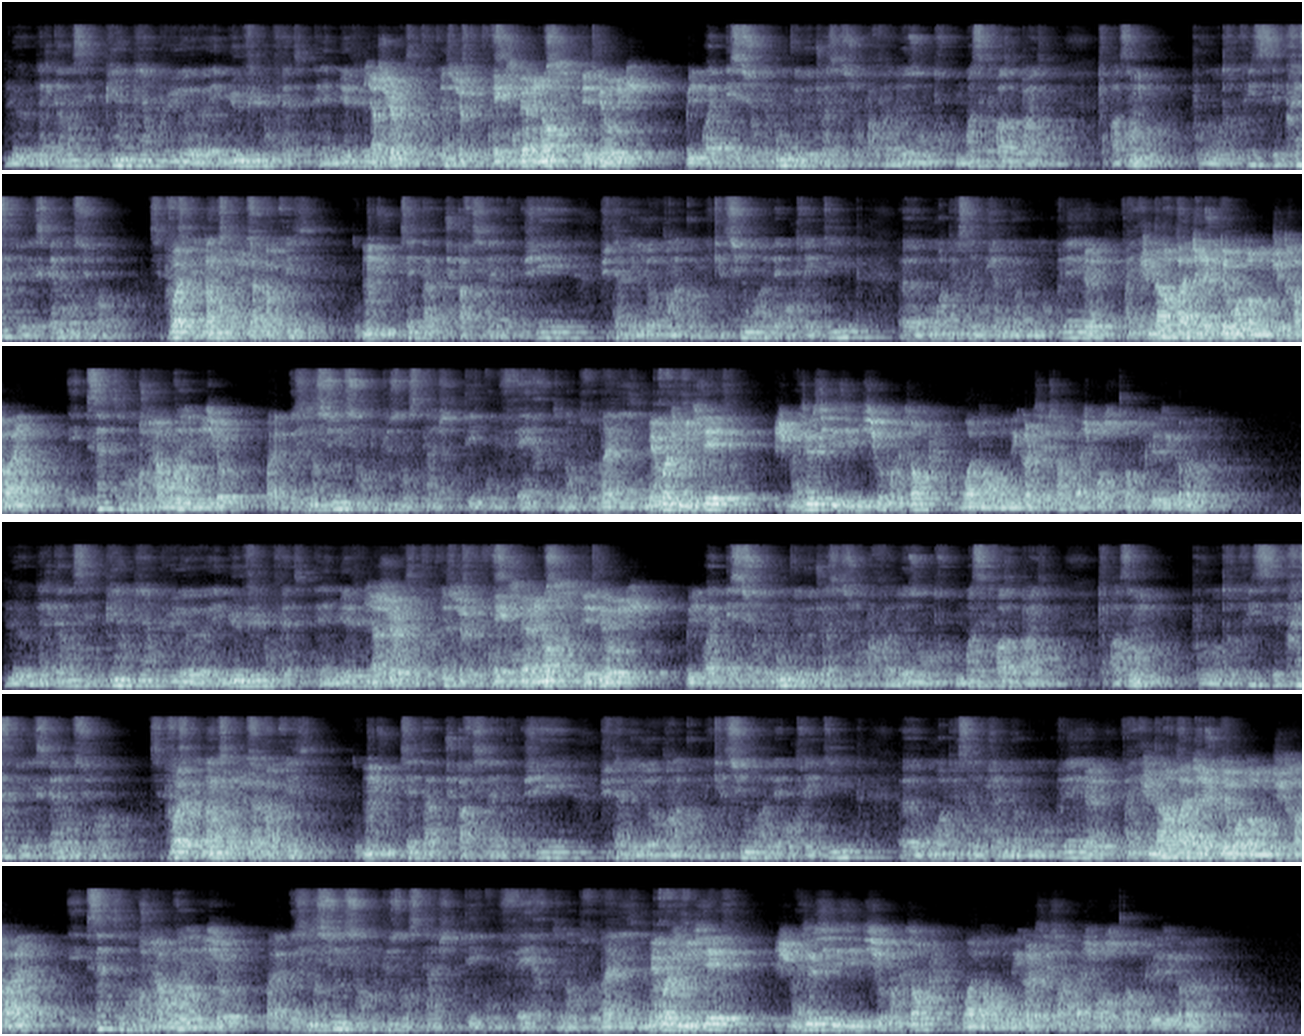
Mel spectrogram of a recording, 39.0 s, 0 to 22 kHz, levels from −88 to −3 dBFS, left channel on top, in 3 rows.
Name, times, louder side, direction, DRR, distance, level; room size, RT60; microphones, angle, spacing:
voice 1, 0.0-6.1 7.0-10.6 11.1-11.4 11.9-14.1 14.5-16.0 16.5-23.9 24.2-25.4 26.7-27.9 28.9-33.4 33.9-34.1, equal, ahead, -10 dB, 3.6 m, -27 dB
voice 2, 3.6-4.0 4.4-6.3 6.8-7.0 11.3-11.4 14.7-15.8 16.6-16.7 23.8-24.0 24.4-26.3 27.5-28.2 28.6-28.8 31.9-32.1 32.4-33.2 33.7-38.1, left 1 dB, 50° left, -4 dB, 1.6 m, -20 dB
13.0 x 6.2 x 4.4 m, 1.4 s
head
